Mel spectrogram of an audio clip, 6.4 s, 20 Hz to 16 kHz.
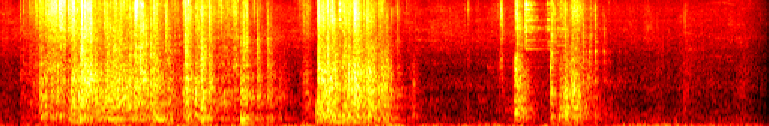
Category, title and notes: Sound effects > Objects / House appliances
Junkyard Foley and FX Percs (Metal, Clanks, Scrapes, Bangs, Scrap, and Machines) 134
Foley, Junk, scrape, garbage, Environment, dumping, Junkyard, Clank, SFX, Bang, rubbish, FX, dumpster, Perc, Metallic, Robot, trash, rattle, tube, Metal, Ambience, Machine, Dump, Atmosphere, Robotic, Clang, waste, Smash, Bash, Percussion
